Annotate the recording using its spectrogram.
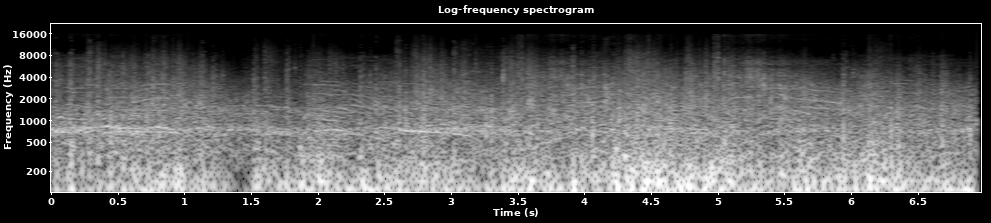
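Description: Cannons boom in a battle.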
